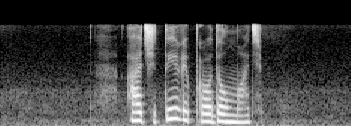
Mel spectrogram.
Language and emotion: Russian, neutral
